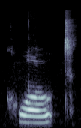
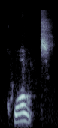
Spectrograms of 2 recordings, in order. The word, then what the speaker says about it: quote: Q U has the qua sound. O has the O sound in this word. Qua O T has the ta sound. The E is silent, okay? You write it when you spell the word, but you don't hear the sound of the E. So, that's qua O t qua O t quote quote quote Q U O T E quote Okay?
